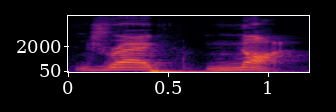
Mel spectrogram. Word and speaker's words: Dragnauct: average plant no when i was playing pokemon in north carolina i was like 13 14 whatever anyway anyway drag not like it's all for naught it's not that hard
